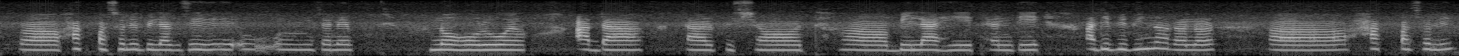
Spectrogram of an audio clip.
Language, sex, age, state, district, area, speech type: Assamese, female, 60+, Assam, Nagaon, rural, spontaneous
